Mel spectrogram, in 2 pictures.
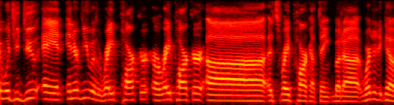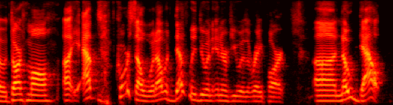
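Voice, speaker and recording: A man's voice: a little high, sharp tone. A man with a crackly voice hosting a casual livestream, reading viewer comments and answering in a blunt, joking way with some swearing. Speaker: channel host.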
